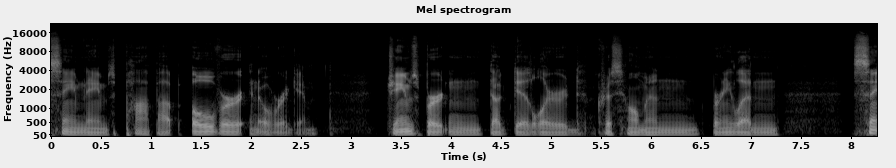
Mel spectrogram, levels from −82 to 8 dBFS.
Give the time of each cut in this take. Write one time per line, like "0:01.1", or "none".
0:05.4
